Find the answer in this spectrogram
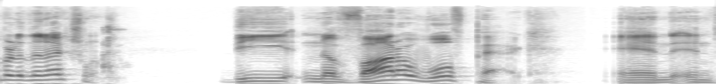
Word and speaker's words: Nevada: The Nevada Wolfpack. And some people say that you pronounce this Nevada, but we live in Mississippi, so we're going to say Nevada.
